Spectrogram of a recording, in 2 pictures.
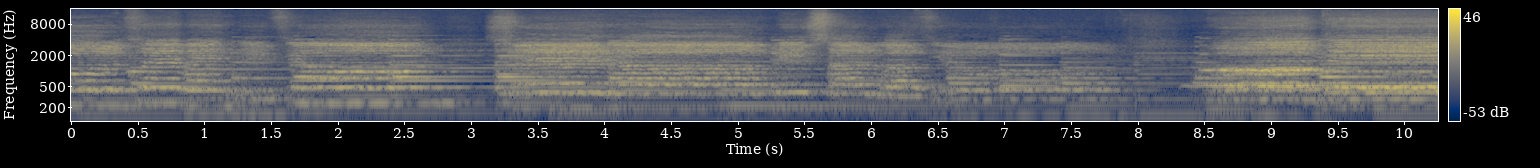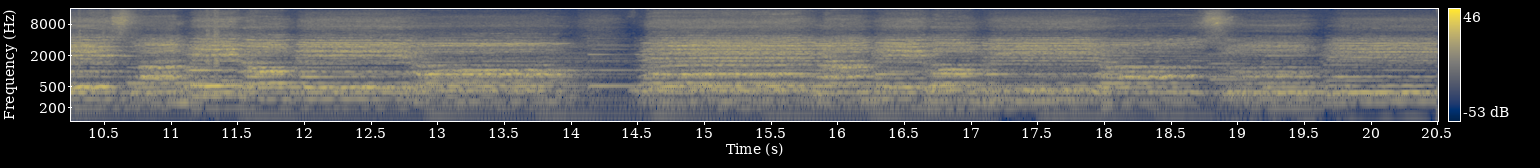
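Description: Mixed choir of women's and men's voices singing together under a conductor, swelling louder about eight seconds in.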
